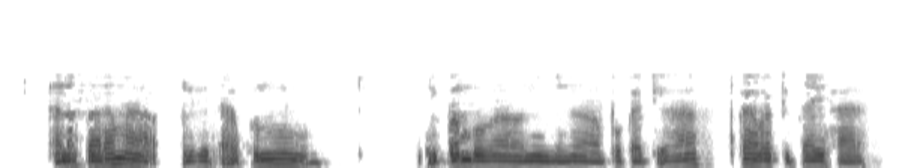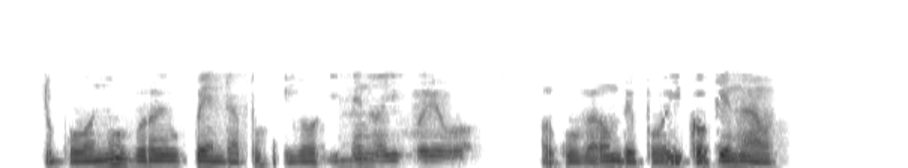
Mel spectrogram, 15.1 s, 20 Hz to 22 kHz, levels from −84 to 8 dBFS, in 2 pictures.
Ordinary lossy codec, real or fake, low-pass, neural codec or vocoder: AAC, 16 kbps; fake; 3.6 kHz; codec, 16 kHz, 8 kbps, FreqCodec, larger model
